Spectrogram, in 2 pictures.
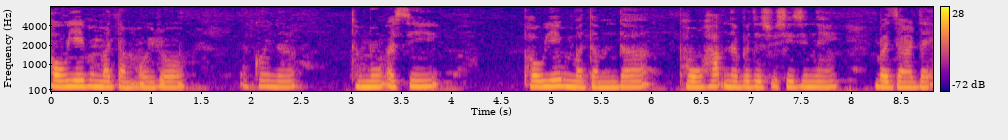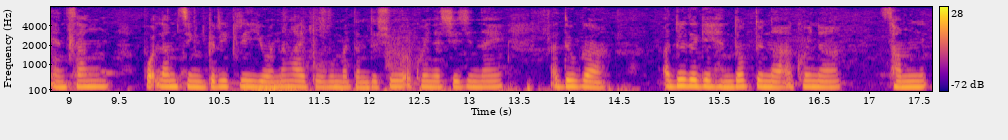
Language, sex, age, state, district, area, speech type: Manipuri, female, 18-30, Manipur, Chandel, rural, spontaneous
